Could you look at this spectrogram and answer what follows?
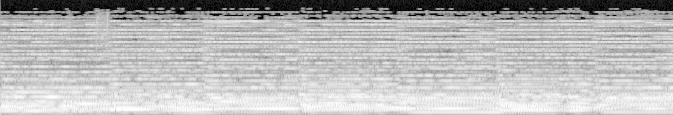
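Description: Organ playing a slow recessional as the academic procession leaves: full, sustained chords that change every second or two.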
